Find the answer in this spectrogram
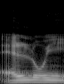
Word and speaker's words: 엘로이: 있잖아요 사투리들이 있지 않습니까 예수님께서 특별히 그 아람어를 사용하셨는데 거기서는 엘로이 엘로이라고 발음을 합니다 우리가 그 마태복음과 마가복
